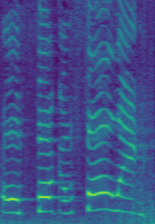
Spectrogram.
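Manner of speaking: high panicked yelp; losing balance. Real, not acted. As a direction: cry out while falling. Falling in game.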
